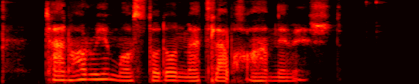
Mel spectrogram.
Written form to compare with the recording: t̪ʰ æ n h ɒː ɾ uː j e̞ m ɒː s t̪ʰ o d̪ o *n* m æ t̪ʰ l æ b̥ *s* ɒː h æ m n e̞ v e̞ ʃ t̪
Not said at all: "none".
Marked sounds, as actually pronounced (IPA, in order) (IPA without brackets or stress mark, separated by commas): n, x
